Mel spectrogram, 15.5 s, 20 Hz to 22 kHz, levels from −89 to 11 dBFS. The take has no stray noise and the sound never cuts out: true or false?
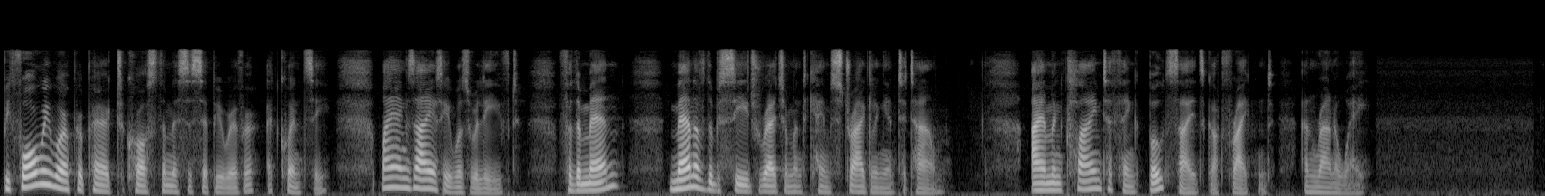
true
